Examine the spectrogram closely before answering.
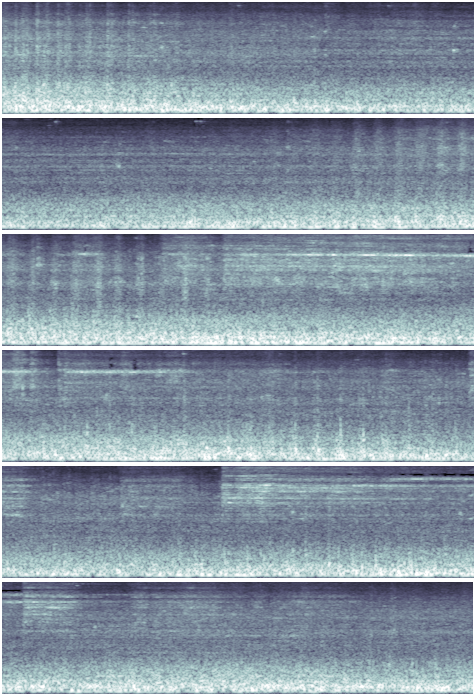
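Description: CSX manifest freight train's tank cars and hoppers rolling past, a steady rumble of steel wheels on rail. High wheel squeal rises over it about halfway through and again later.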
